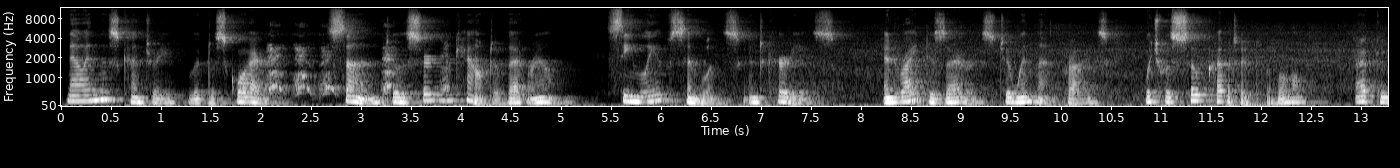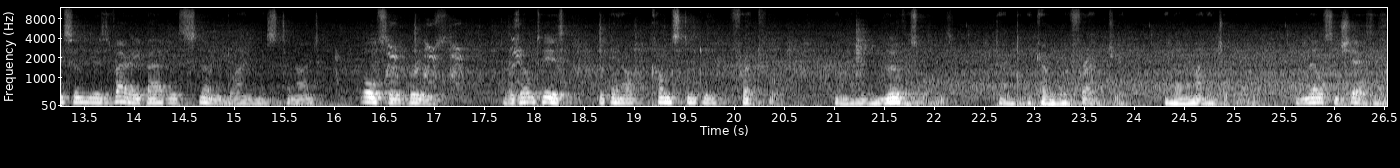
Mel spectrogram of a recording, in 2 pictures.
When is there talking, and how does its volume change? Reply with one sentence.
You can hear the talking from 0.1 to 26.4 s, at a steady volume.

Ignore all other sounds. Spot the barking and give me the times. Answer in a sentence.
The barking can be heard from 2.0 to 3.9 s and from 16.0 to 17.9 s.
